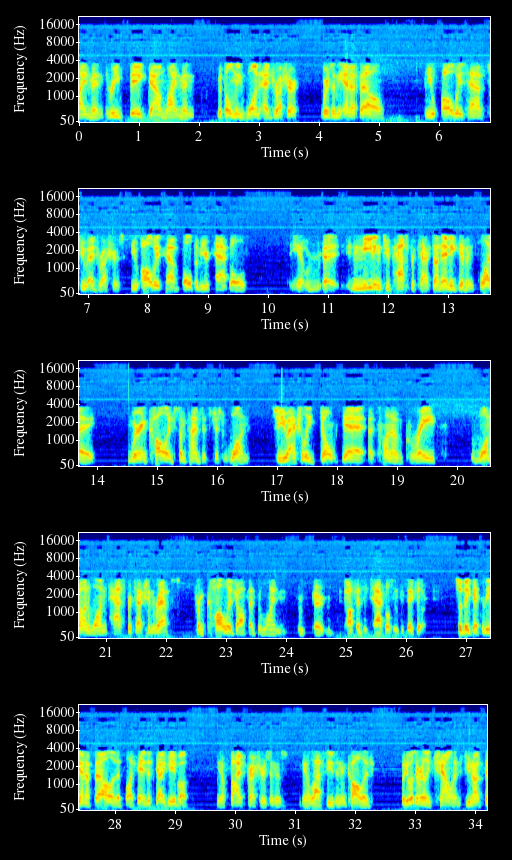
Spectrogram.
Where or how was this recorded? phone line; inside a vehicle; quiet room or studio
phone line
